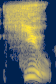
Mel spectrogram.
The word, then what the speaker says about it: Hugh: I go into Starbucks a lot and I say my name and they almost always write Q. For some reason, like I'm like Hugh, and then one day I was like, oh, I should just call myself Schoolboy Hugh on Instagram.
